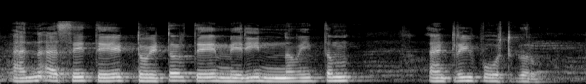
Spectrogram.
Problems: continuous background conversations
